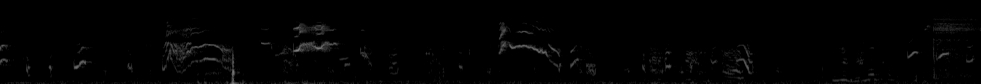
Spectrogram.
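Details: Husky puppies giving scattered high, rising whimpers and squeaky yips in short bursts, separated by quiet gaps, with faint background noise.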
